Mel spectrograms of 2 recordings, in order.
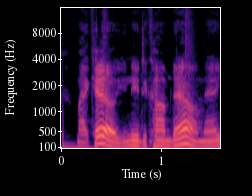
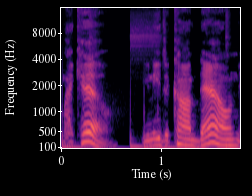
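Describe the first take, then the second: First: It is said in a deep voice. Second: It is said in a normal voice.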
